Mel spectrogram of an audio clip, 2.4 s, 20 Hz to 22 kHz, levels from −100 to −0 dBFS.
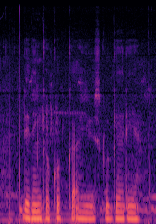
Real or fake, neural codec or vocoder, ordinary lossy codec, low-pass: real; none; none; 19.8 kHz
